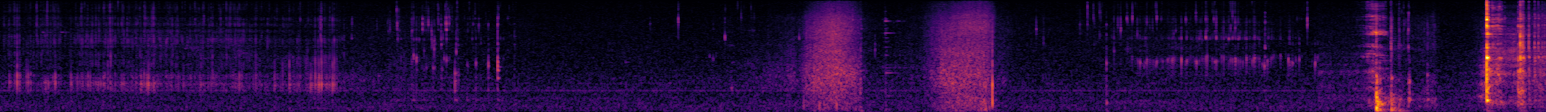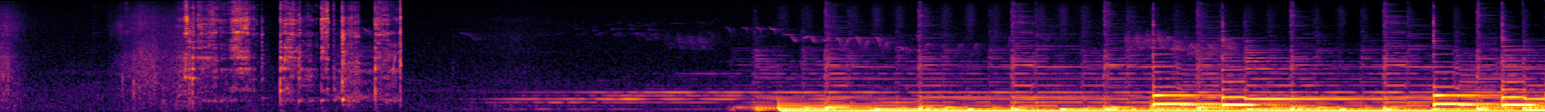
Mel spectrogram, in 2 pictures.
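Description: Camp coffee-making sounds: liquid poured from a small pot and from a carton, with a couple of sharp clinks of metal cookware. About twenty seconds in, background music fades in and becomes the loudest sound.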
